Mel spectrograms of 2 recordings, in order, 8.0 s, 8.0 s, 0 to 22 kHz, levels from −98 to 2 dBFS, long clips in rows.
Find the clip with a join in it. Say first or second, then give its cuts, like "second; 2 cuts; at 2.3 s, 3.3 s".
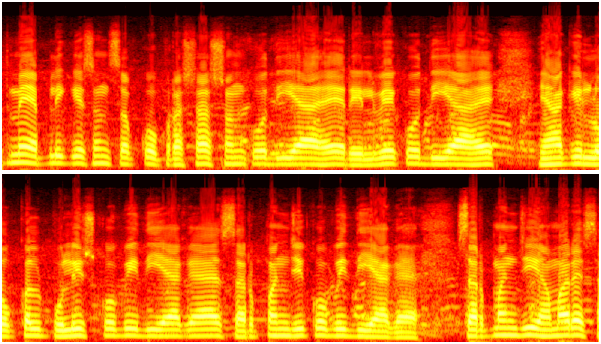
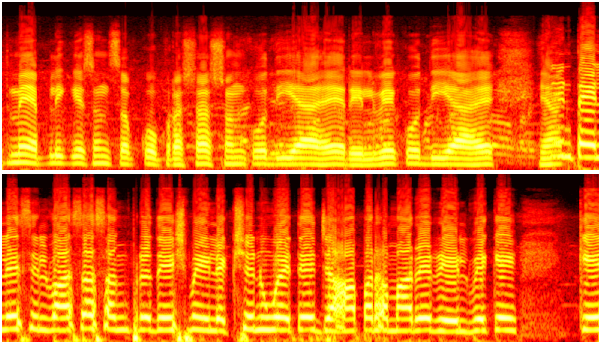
second; 1 cut; at 3.7 s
